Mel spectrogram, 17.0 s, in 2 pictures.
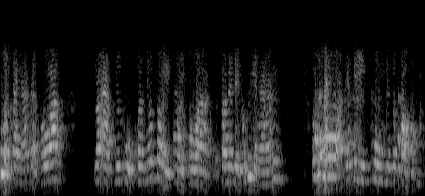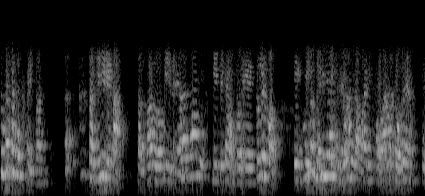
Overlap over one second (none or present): present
